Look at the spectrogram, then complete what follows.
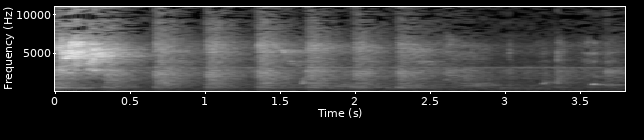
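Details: A 12-day-old lovebird chick gives rapid, rasping high chirps. They repeat about three times a second, then fade into softer, scattered peeps toward the end.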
